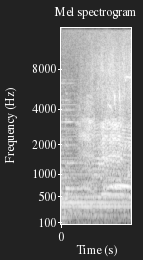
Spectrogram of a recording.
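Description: Sheep bleating in a field in an animated children's series, a sustained wavering tonal bleat held over steady background ambience, fairly close and clear with no talking.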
